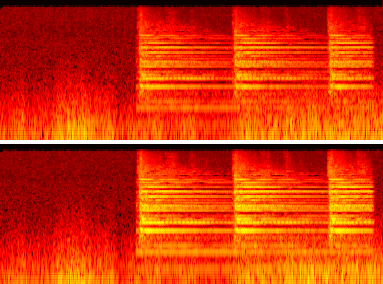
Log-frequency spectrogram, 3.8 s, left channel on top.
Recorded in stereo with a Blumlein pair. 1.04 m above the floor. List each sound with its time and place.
1.4 s a bell: 70° right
